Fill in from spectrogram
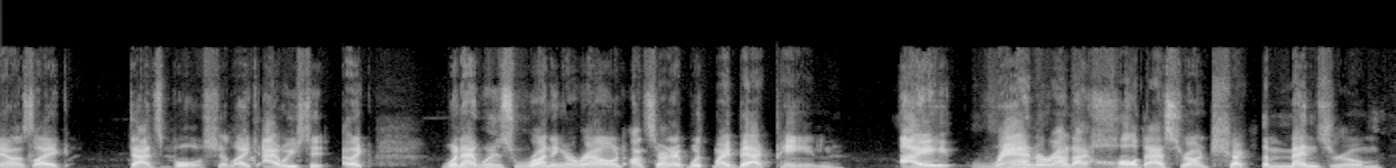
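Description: A mid-range male voice, pushed and bright, comes through with no echo. The speaker is a podcast co-host in his twenties who chats and tells stories casually, emphatically and rambling, with lots of swearing. He records in a small room at home on a close boom-arm desk mic.

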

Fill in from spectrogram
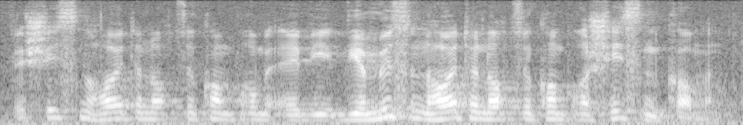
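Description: Actor as sharp-voiced flustered male chairman. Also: fairly high pitch, fast talker, a little hiss or hum, close to an everyday voice. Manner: pleading, fussy.

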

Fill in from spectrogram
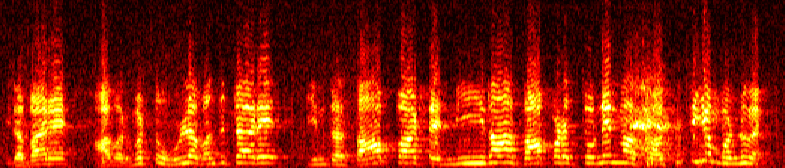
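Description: A man's voice: very high-pitched, fairly quick, slight background noise. An actor playing a sly, greedy man who mocks and orders others about, in a dull old film recording. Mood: mocking. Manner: mocking, bossy. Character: sly greedy man stealing food, cheeky. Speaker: officer posing as a postman. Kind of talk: 1950s film comedy acting.

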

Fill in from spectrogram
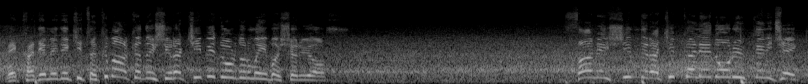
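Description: A man giving excitable play-by-play football commentary in speech for a video game, announcing the action. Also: very high voice, fairly quick. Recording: loud stadium crowd noise behind voice. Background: roaring stadium crowd.

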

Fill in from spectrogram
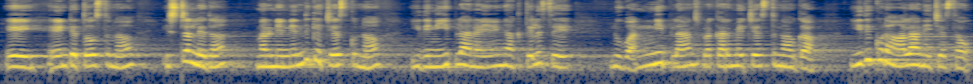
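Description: A woman's voice: fairly high pitch, steady tone, fast talker, mellow, lightly acted. A woman voicing a bitter, domineering young husband in an audiobook, speaking in a scornful, taunting way. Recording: echoey room with long reverb.

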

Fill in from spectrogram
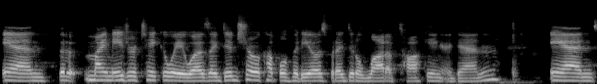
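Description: A woman's voice: lowish voice, level tone, normal speed, muffled recording. Candid woman on a video call. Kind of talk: casual video call meeting.

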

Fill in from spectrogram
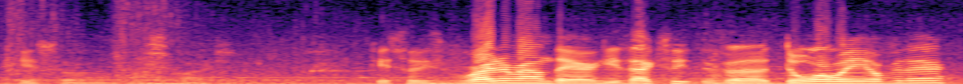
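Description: A man's voice: fairly high pitch, fairly quick, fairly bright tone, a little hiss or hum. A young man giving casual let's play commentary, rambling and apologetic, yelping when scared.

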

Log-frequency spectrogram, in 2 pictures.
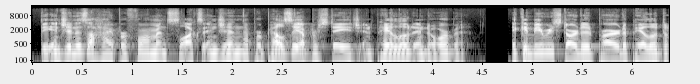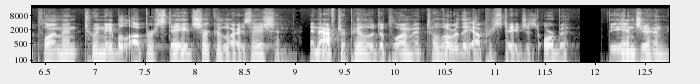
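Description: A man narrating a technical script in an even, read-aloud manner. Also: fairly low pitch. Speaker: narrator of a space news channel. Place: voice-over, not in the pictured places.

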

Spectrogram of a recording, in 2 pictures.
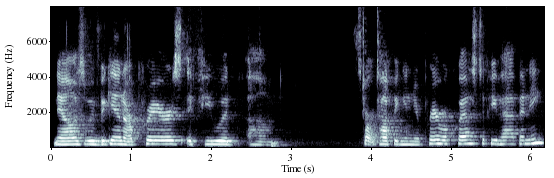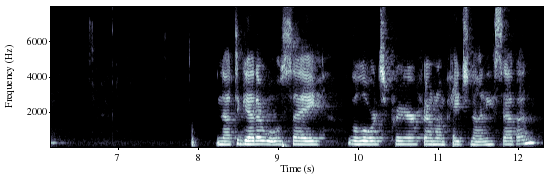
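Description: A woman leading a church liturgy, reading prayers in a measured, steady way, with a roomy church echo. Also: fairly low pitch. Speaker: worship leader. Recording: echoey room.

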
